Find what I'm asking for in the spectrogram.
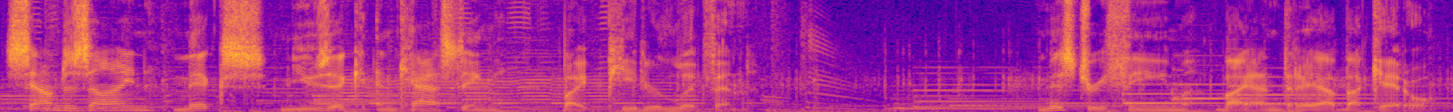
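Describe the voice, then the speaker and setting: Deep male radio announcer over music. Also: measured pace. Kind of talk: scripted radio credits announcement.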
